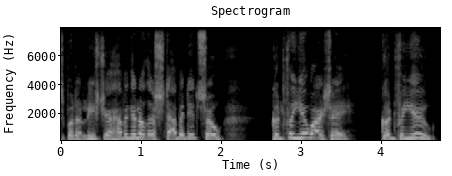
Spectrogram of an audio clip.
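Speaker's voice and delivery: high-pitched, indignant character voice; a touch of anger, pitched high; angry. A narrator's reading. Woman chiding police for reopening the case late, angry. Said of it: "you sound angry".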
